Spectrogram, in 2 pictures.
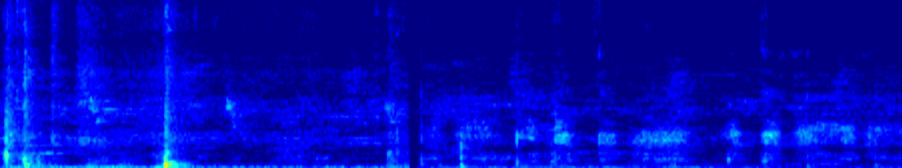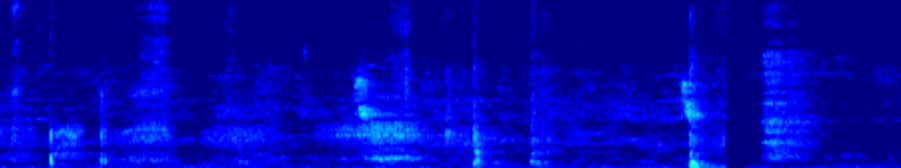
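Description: Shoes rustle and knock against each other as they are handled.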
